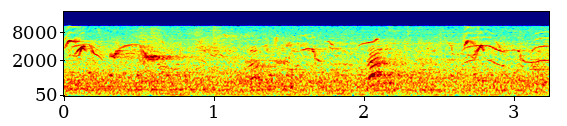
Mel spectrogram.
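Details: Brahminy starlings in a flock give a tangle of short chirps, twisting squeaks and rising slurred whistles, several birds overlapping in quick succession over a steady background hiss.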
